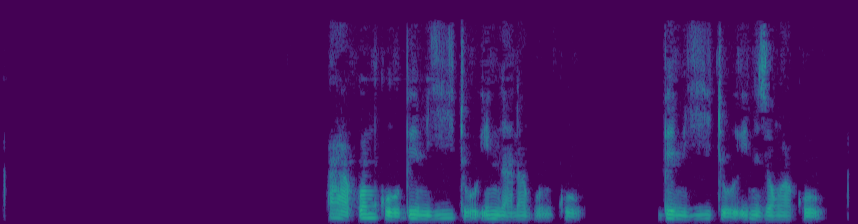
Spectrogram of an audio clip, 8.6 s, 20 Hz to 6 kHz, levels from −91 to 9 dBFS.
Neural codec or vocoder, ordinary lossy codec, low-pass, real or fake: none; MP3, 32 kbps; 5.4 kHz; real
